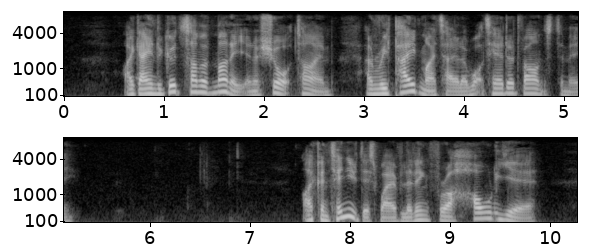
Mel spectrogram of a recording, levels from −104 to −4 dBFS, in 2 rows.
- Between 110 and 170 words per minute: No, average, 180 wpm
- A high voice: No, low, 125 Hz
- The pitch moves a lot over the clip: Yes, wide, 7.5 semitones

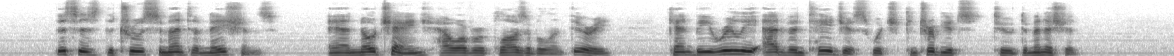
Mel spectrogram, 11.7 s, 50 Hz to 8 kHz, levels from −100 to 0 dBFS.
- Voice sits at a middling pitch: No, low, 125 Hz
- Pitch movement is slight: No, average, 4.0 semitones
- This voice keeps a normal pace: No, slow, 115 wpm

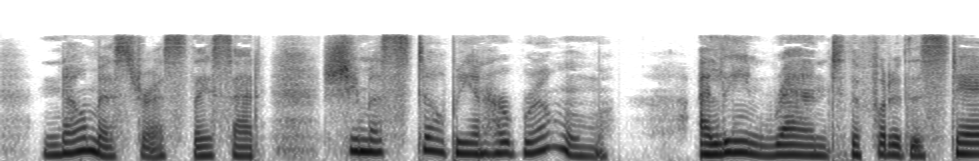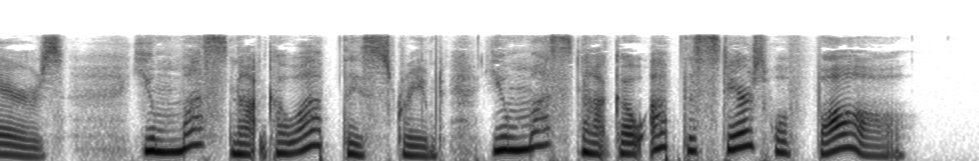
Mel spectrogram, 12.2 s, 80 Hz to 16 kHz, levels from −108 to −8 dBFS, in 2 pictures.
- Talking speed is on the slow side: No, average, 170 wpm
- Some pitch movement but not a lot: No, wide, 5.7 semitones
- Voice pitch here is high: Yes, high, 210 Hz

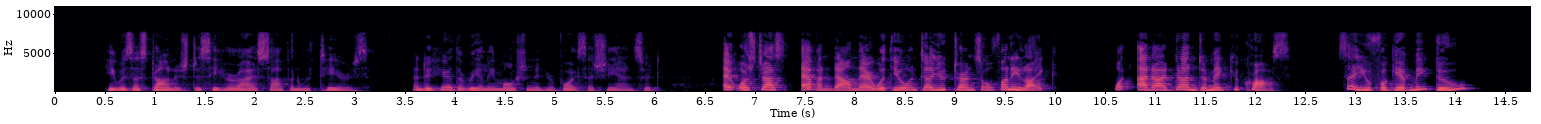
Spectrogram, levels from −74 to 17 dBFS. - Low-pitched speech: No, high, 220 Hz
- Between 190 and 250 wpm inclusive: Yes, average, 200 wpm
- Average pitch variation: No, wide, 5.9 semitones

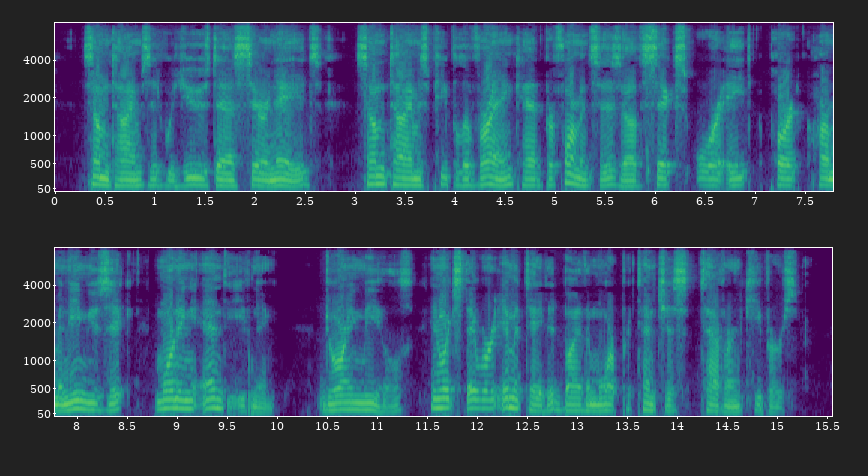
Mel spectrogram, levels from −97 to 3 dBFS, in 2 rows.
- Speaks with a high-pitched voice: No, low, 115 Hz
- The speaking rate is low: Yes, slow, 130 wpm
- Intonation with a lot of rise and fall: No, average, 2.7 semitones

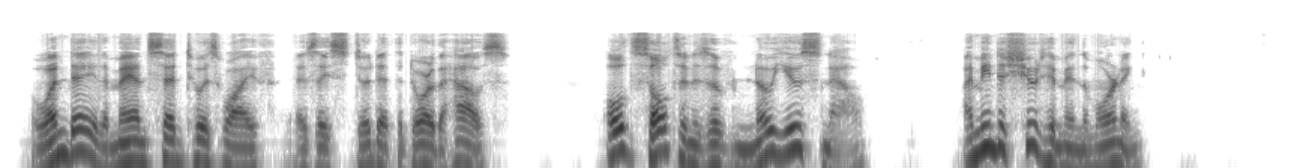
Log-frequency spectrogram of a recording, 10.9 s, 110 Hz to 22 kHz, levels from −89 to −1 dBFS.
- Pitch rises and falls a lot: Yes, wide, 6.1 semitones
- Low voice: Yes, low, 120 Hz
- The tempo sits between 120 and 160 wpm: No, average, 185 wpm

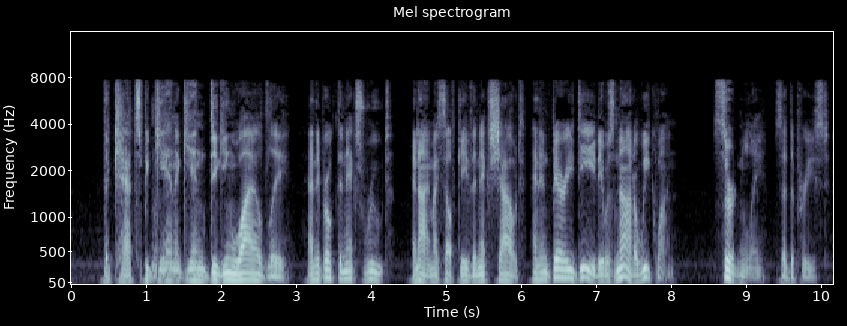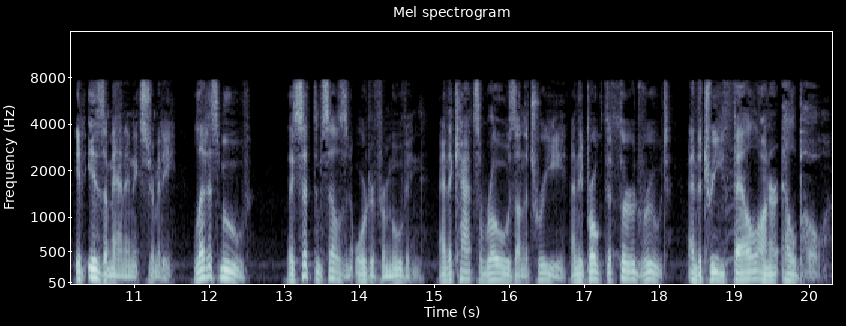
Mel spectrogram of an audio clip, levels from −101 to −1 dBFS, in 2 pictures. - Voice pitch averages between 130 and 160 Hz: No, very low, 90 Hz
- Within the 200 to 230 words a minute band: Yes, fast, 205 wpm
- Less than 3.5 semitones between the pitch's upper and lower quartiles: No, average, 4.0 semitones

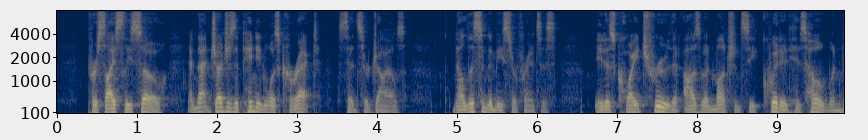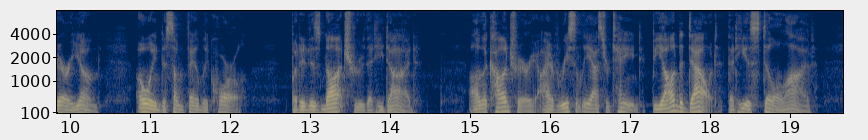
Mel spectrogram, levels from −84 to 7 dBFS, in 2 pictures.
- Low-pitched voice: Yes, low, 100 Hz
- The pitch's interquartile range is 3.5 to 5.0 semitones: Yes, average, 4.2 semitones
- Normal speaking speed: Yes, average, 175 wpm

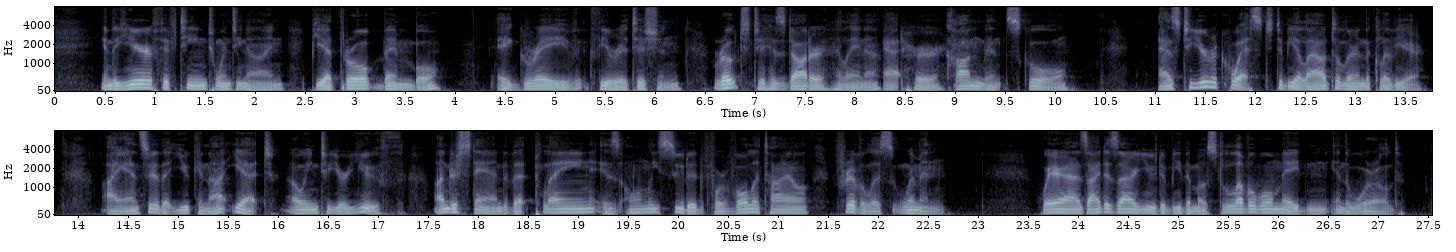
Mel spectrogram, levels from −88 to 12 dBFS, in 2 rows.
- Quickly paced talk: No, slow, 135 wpm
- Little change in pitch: No, average, 4.3 semitones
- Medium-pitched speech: No, very low, 95 Hz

